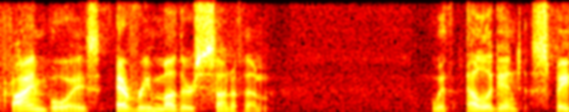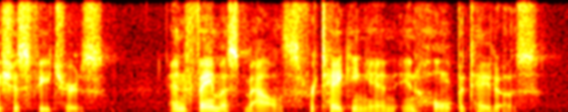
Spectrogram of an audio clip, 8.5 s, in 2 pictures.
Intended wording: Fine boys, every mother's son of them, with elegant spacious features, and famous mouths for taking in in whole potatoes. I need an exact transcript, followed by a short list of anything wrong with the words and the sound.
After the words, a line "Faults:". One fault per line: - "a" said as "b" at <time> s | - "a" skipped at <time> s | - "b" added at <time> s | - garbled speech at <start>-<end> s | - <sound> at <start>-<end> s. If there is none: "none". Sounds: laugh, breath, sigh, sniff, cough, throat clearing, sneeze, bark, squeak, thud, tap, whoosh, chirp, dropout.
Fine boys, every mother's son of them, with elegant spacious features, and famous mouths for taking in in whole potatoes.
Faults:
none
